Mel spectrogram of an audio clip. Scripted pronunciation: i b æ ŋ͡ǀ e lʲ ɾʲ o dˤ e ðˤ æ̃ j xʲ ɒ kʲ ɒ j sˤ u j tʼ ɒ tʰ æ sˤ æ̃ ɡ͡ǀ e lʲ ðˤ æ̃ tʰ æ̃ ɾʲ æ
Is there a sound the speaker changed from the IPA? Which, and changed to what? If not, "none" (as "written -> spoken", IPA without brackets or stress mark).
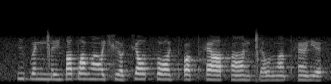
none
